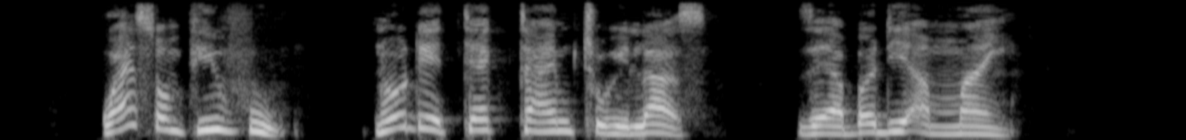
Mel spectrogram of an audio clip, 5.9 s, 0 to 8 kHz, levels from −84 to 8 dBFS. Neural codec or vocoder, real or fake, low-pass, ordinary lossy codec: none; real; 7.2 kHz; none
